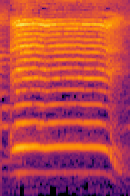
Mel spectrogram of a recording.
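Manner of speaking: sustained high yell; long loud shout. Real, not acted. Player calling out mid-game, long loud shout. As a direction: hold the word out at full voice.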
